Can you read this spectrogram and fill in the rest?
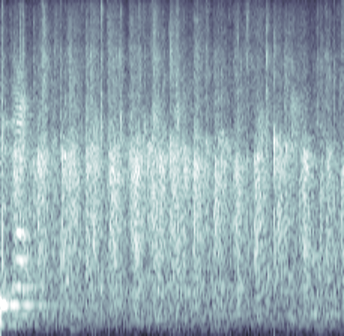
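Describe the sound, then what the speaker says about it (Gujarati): An audience at a talk session clapping for the speakers: sustained, even applause from a crowd, moderately loud and close, with faint voices mixed in beneath the clapping. "આપણે સૌ તાળીઓના ગડગડાટથી વધાવીશું"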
